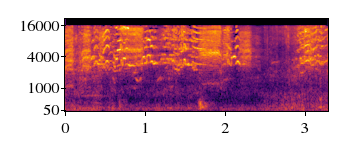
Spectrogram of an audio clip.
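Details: Rainbow lorikeets in Bonnyrigg produce shrill, grating squeals and chatter. The din eases briefly near the end, then picks up again.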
